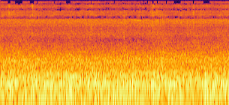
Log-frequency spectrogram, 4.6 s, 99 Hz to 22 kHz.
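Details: On a hot summer evening, 8 August 2020, in Alexander County, North Carolina, many Western honey bees drone together at a hive in a steady, low hum.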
